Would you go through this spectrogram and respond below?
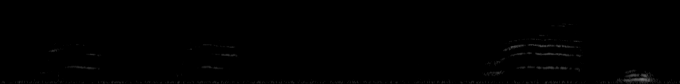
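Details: Mother cat giving birth to four kittens indoors, calling with three short, quavering meows spaced a couple of seconds apart, the last one loudest, followed by a brief low sound over a steady background hum.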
